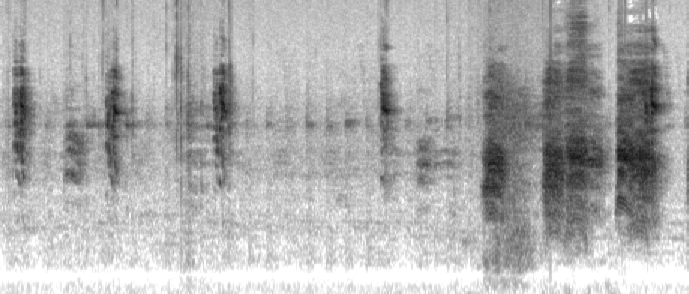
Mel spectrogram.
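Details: Crows in a flock while eating, scattered short caws from several birds followed by three long loud harsh caws in close succession near the end.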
